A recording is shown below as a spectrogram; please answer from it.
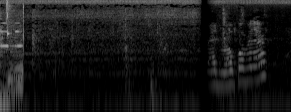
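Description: Background music that stops abruptly less than half a second in, followed by quiet background noise; after a brief dropout near the end, a person starts speaking.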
